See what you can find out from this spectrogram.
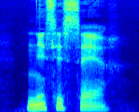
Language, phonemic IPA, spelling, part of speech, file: French, /ne.se.sɛʁ/, nécessaire, adjective / noun, Fr-nécessaire.ogg
- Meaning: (adjective) necessary; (noun) kit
